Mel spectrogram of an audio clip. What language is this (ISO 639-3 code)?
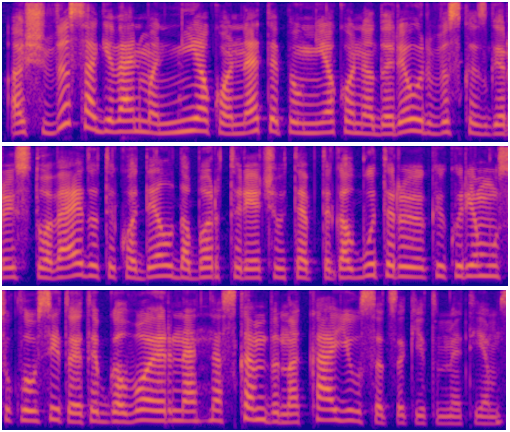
lit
